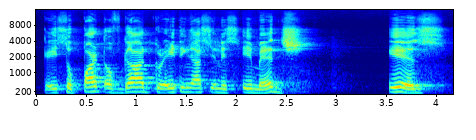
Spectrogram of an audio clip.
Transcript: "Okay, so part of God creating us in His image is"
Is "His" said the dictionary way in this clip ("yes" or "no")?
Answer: no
